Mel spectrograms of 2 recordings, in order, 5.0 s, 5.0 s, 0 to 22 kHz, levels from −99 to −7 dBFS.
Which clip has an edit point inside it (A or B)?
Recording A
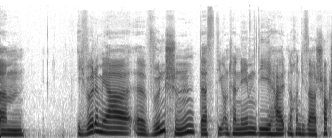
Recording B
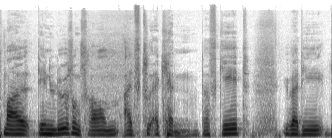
B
